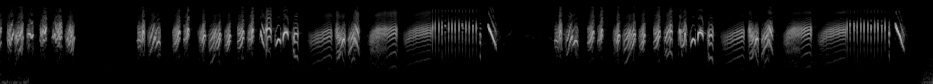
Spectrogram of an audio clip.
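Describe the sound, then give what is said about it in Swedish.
A bird's squeaky, bubbling call pours out in rapid bursts of high chirps and trills, clear, with short pauses between phrases and no voices present; made by birds flying around, a cheerful summer sound. “det är något slags lite så här, lite gnissligt, lite puttrande läte som, som de bjuder på när de flyger runt.”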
